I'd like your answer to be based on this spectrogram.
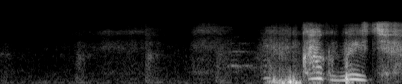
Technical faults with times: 0.00-4.02 AMR wideband (HD Voice) codec

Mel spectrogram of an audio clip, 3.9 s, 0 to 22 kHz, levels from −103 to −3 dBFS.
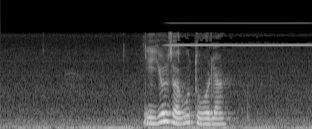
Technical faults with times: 2.00-3.90 feedback whistle

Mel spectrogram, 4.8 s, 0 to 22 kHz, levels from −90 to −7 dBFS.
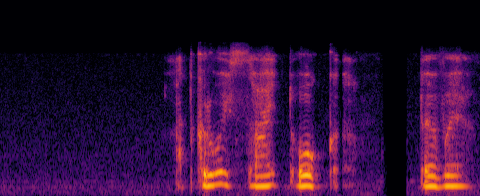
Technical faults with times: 3.37-3.45 short stall from a late packet
3.83-4.09 call audio freeze

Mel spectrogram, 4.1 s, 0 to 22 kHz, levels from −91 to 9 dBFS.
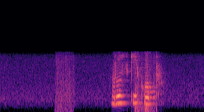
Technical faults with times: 0.00-4.09 Bluetooth CVSD headset codec
1.09-1.50 bit errors on a Bluetooth voice link
2.70-3.14 bit errors on a Bluetooth voice link

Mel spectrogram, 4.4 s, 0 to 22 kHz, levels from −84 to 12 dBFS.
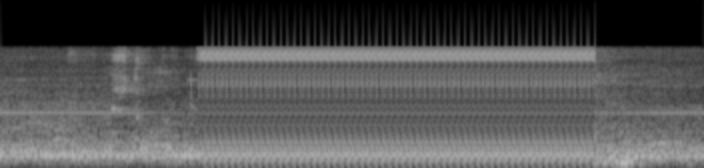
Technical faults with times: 1.29-3.72 system hang loop

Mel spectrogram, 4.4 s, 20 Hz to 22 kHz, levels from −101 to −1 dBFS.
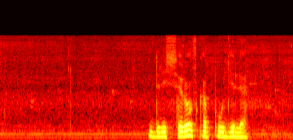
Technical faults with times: none

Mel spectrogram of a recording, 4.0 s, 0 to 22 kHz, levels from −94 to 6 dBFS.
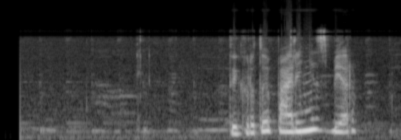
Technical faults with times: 2.33-3.13 microphone overload
3.01 microphone volume stepped down

